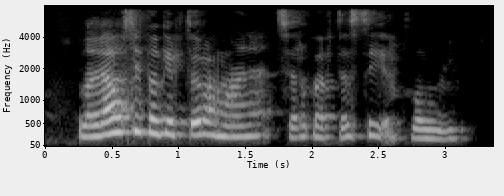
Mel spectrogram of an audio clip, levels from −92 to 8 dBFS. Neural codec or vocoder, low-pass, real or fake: codec, 16 kHz, 2 kbps, FreqCodec, larger model; 7.2 kHz; fake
